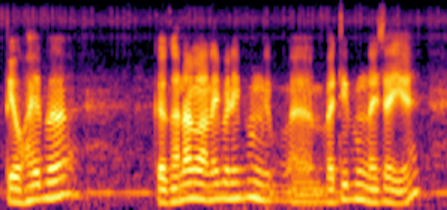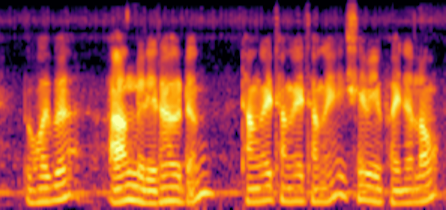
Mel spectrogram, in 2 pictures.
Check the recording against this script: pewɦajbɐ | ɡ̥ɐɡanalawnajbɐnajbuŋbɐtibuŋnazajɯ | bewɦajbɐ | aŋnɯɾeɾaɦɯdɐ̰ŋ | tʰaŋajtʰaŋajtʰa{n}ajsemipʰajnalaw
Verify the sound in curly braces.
incorrect: ŋ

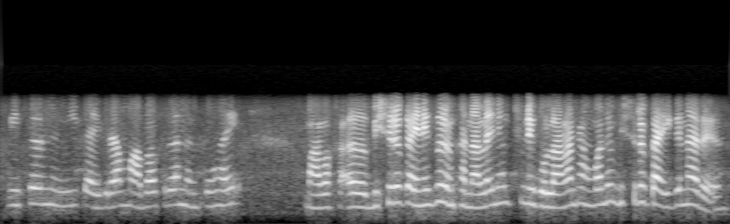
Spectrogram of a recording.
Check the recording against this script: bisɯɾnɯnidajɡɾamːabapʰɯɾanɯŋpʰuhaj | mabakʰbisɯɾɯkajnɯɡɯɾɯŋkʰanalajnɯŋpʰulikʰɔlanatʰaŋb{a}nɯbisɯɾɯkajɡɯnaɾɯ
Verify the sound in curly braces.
correct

